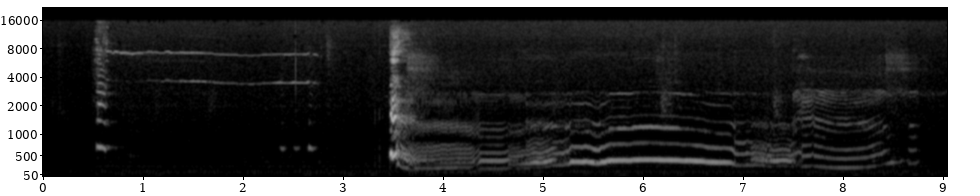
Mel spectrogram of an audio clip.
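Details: A very vocal basset hound, trying to tell its owner something, indoors: after a faint thin whistle and quiet clicks, a sudden yelp opens a long wavering howl-whine with rich harmonics that rises and falls for about five seconds, then fades.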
